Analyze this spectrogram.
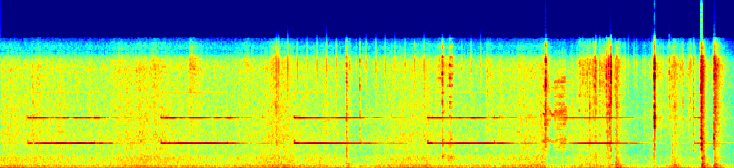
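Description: An electronic alarm beeping a steady high tone, about one and a half seconds on and half a second off, repeating every two seconds over a low steady rumble. A few sharp clicks and knocks come near the end.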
